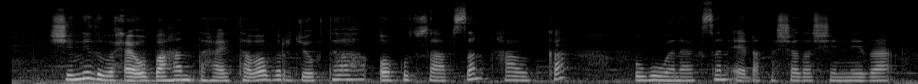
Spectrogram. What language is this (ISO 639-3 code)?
som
